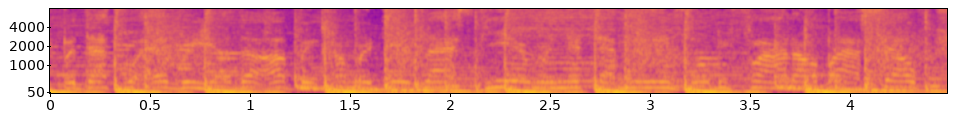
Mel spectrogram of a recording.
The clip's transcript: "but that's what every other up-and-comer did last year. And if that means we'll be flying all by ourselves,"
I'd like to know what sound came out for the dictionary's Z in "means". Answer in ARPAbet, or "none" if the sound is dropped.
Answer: Z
